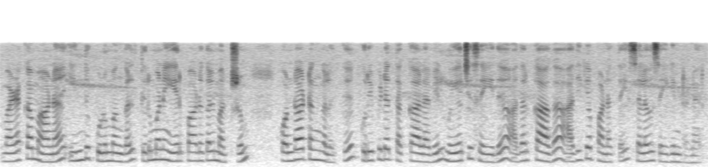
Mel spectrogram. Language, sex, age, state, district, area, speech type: Tamil, female, 45-60, Tamil Nadu, Chengalpattu, rural, read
